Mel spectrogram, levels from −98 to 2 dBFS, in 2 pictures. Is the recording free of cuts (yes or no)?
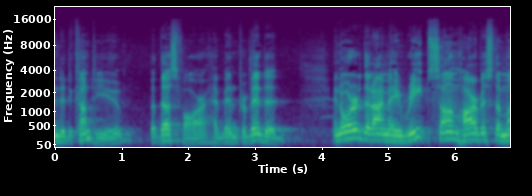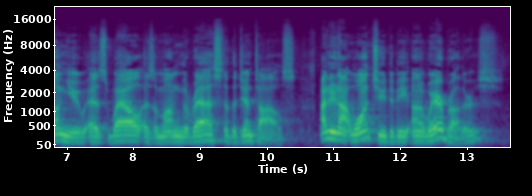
no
